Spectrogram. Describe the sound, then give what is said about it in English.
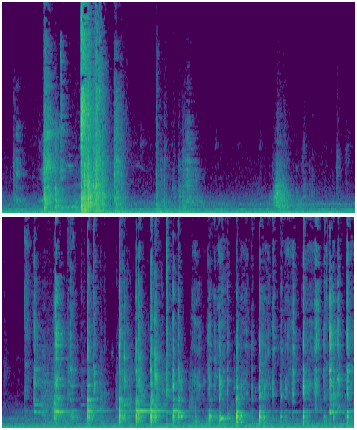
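Powder is stirred into half a pint of milk in a bowl: a few faint scattered clinks early on, then a quiet run of quick utensil taps against the bowl. “So I'm just mixing it all up now and making sure that it goes into that consistency.”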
